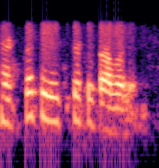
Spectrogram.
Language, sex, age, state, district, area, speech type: Telugu, female, 45-60, Andhra Pradesh, East Godavari, rural, conversation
